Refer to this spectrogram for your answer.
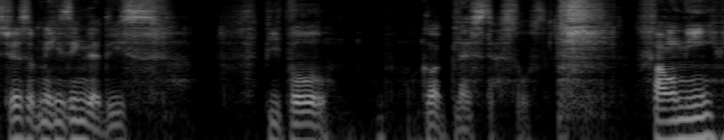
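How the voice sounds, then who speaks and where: A man's voice comes through somewhat breathy, with a dark, mellow tone. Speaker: vlogger sharing personal struggles. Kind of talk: personal video statement. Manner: slow.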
